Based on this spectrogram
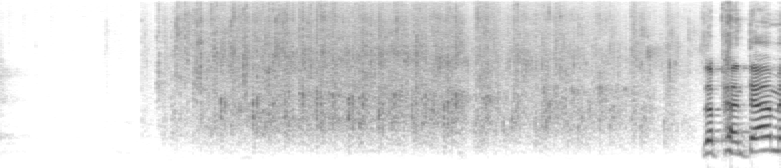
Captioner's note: audience applauding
